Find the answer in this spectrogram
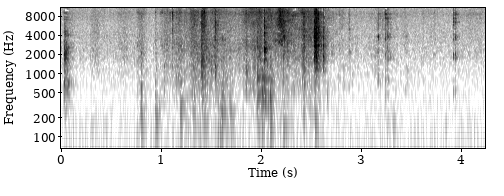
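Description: Faint handling noise: a loose string of small clicks and rustles over about two seconds as a hand handles a braided knotting cord.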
